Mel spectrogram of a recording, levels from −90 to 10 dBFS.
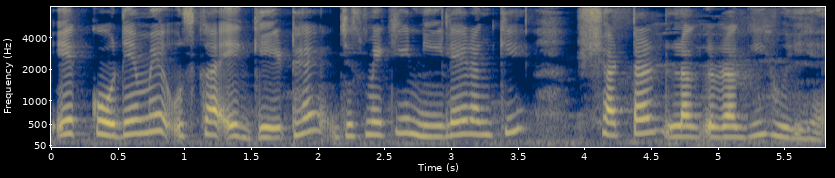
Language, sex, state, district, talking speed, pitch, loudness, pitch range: Hindi, female, Bihar, Darbhanga, 165 wpm, 270 Hz, -18 LUFS, 230-290 Hz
